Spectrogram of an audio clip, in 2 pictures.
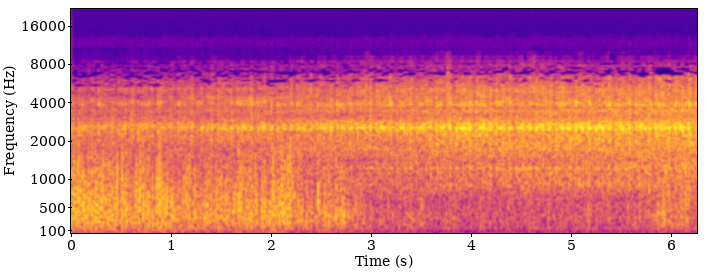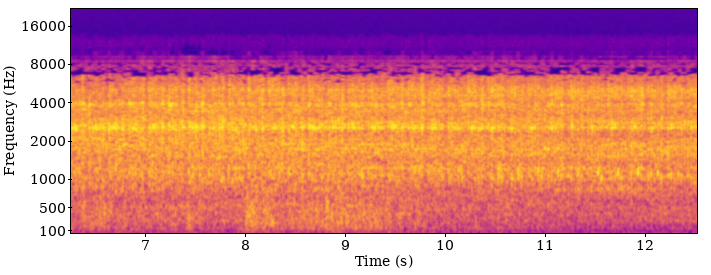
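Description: Heavy truck's diesel engine idling under wind noise on the microphone. The wind gusts hardest in the first two and a half seconds, then settles to a steady rush.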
